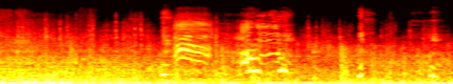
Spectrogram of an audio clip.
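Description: Crows caw in a video game match, a few harsh rising calls in the middle of the clip over a dense, steady bed of game noise and crowd-like background.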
